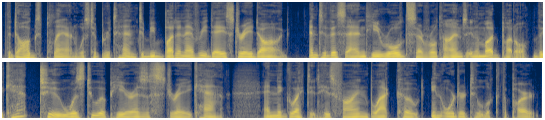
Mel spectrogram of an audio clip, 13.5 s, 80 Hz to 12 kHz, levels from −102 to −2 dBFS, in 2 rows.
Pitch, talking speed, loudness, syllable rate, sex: 95 Hz, 210 wpm, -18 LUFS, 4.8 syllables/s, male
